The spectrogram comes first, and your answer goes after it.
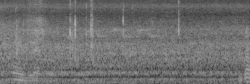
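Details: Honey bees during the capture of a colony into a hive box: a continuous droning buzz with a brief human voice near the start and a few faint clicks.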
